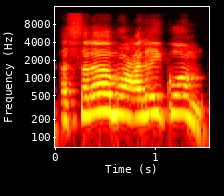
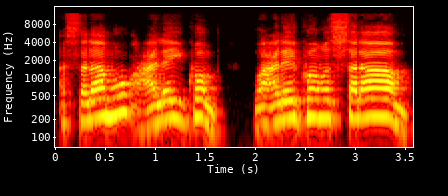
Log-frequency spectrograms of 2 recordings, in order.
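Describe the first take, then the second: First: अस्सलामु said quickly, letters not opened; casual अस्सलामु अलैकुम with slurred letters; Arabic greeting. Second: अस्सलामु with a doubled स, slow and open; letters spoken open. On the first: Teacher gives the quick everyday version first. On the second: Teacher shows girls the clear Arabic greeting. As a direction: slowly open every letter of अस्सलामु अलैकुम. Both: Shown as a demonstration. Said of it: "हरूफ को खुल के आपने बोलना है".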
